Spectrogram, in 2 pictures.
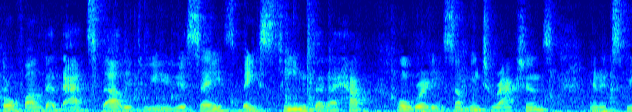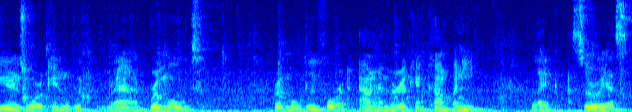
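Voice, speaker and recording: A man with a Spanish accent, amid noticeable background noise and audible room echo. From Mexico. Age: 20s. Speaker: engineer. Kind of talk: rehearsed interview answers. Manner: halting.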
